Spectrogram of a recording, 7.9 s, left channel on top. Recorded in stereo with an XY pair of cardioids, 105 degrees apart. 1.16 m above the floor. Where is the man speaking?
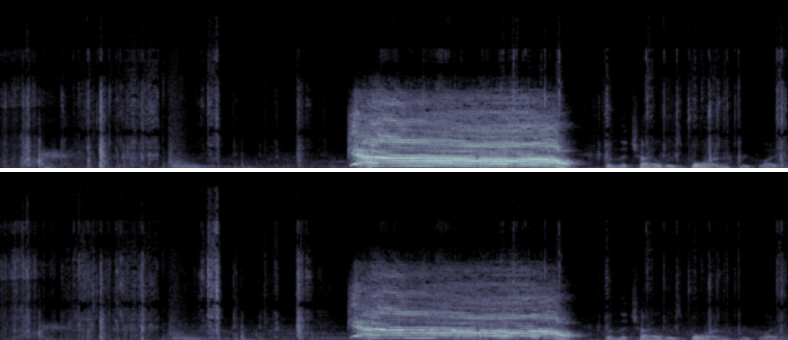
25° left, 0.8 m.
